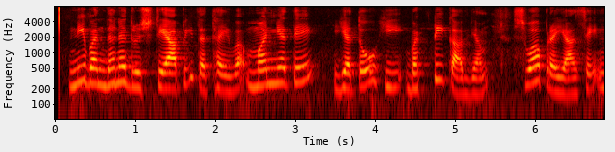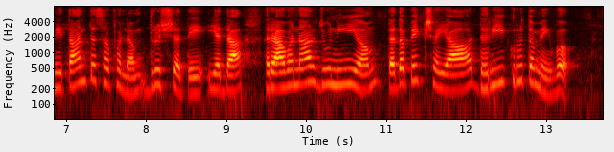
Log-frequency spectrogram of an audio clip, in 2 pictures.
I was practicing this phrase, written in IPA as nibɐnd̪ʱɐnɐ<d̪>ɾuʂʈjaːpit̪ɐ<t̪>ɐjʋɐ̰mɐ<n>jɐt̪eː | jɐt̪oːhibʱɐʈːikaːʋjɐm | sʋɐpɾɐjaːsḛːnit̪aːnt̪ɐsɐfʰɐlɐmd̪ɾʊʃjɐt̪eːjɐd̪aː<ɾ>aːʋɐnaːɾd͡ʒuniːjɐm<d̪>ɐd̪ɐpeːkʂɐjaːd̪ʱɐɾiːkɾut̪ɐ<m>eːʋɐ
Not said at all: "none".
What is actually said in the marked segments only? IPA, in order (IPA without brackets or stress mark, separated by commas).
d̪, t̪ʰ, n, ɾ, t̪, m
